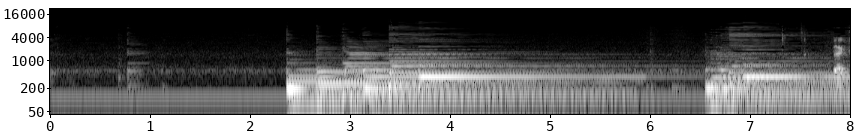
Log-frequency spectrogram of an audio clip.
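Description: Yamaha steel-string acoustic guitar strummed twice, once about two seconds in and again near the end, each chord left to ring and fade. The chord is an open G with the A-string note raised one fret to the third fret.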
